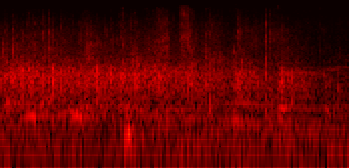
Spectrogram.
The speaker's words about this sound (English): Thank you for that very weak hand clap from this section over here.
